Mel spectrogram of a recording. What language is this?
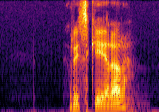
Swedish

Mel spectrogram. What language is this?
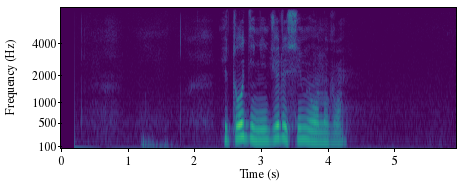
Russian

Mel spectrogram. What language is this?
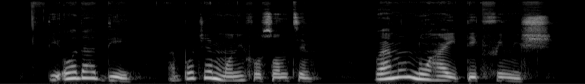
Nigerian Pidgin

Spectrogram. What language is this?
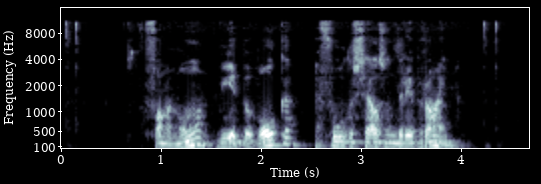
Western Frisian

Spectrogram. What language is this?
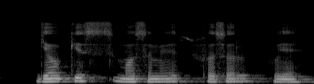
Magahi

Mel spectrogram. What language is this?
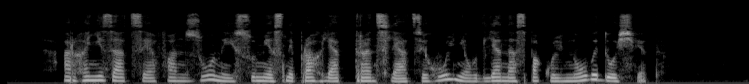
Belarusian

